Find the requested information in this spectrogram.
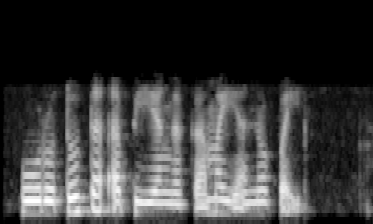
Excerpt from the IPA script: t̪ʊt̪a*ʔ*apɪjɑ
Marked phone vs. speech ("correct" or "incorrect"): correct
